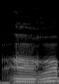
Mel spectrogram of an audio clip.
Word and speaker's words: آقا: کی طرح نکالیں گے۔ مثلاً جہاں کہیں آقا لکھا ہوگا، اس کو ایرانی یا فارسی لوگ آغا پڑھیں گے، آغا۔ تو آپ بھی کوشش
